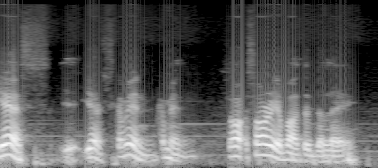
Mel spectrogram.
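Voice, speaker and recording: A man's put-on character voice, shaky and fairly high in pitch, with very wide pitch swings, big swings in loudness, a moderate pace, and music in the background. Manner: shaky, stammering.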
